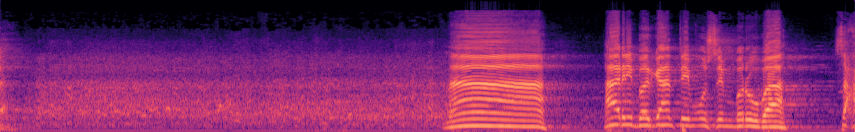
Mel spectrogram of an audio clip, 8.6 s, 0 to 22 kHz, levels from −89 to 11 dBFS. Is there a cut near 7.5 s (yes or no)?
no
